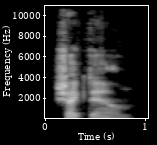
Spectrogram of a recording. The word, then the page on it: shakedown: Australian English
